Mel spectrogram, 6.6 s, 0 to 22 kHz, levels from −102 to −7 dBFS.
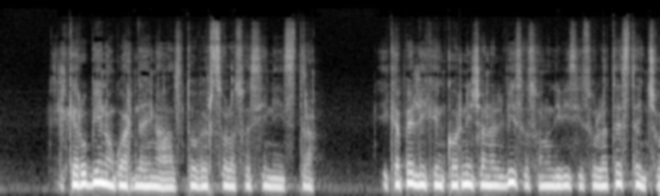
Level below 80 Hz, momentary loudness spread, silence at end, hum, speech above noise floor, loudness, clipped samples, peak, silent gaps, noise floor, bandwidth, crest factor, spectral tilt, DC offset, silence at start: -58 dBFS; 10 LU; 0 s; none; 42 dB; -19 LUFS; under 0.1%; -4 dBFS; none; -59 dBFS; 13.5 kHz; 14 dB; -7 dB/octave; under 0.1%; 0.6 s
